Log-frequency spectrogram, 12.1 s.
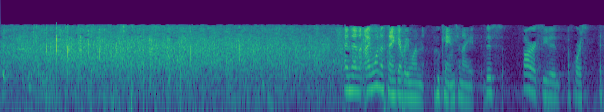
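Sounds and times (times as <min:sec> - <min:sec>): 
audience applause: 0:00.0 - 0:07.5
speech: 0:06.9 - 0:12.0.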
